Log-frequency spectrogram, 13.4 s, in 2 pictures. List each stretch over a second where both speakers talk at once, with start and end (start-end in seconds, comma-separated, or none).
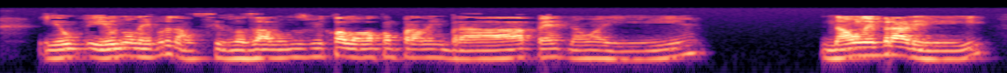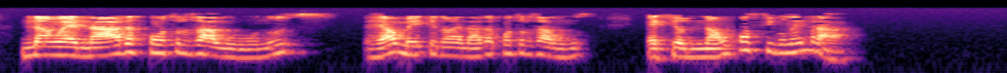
none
